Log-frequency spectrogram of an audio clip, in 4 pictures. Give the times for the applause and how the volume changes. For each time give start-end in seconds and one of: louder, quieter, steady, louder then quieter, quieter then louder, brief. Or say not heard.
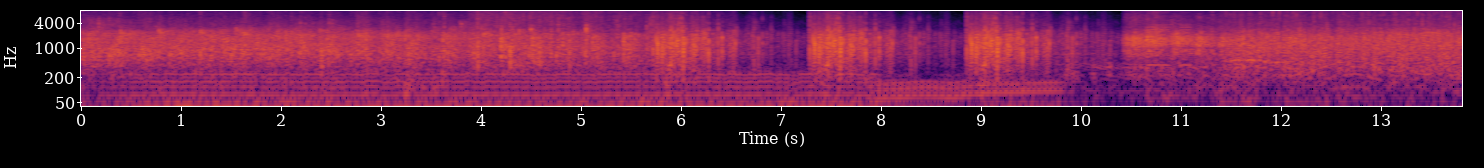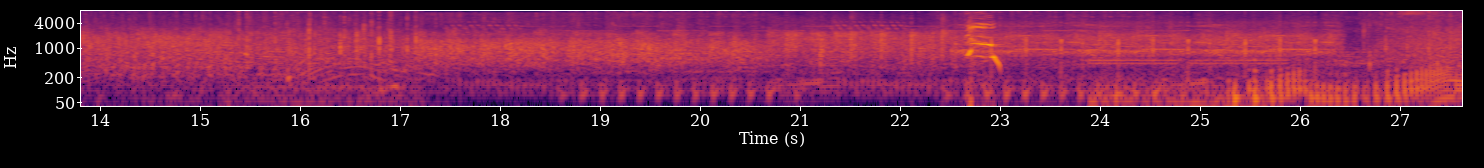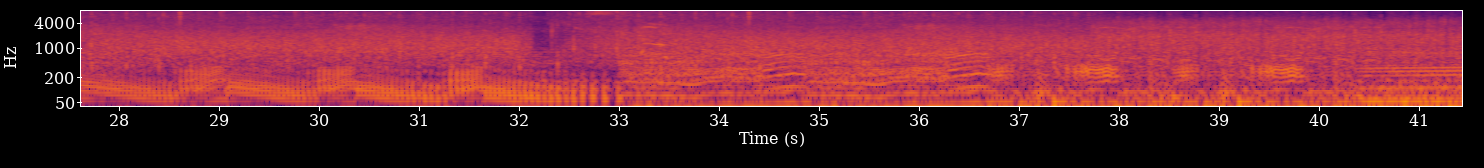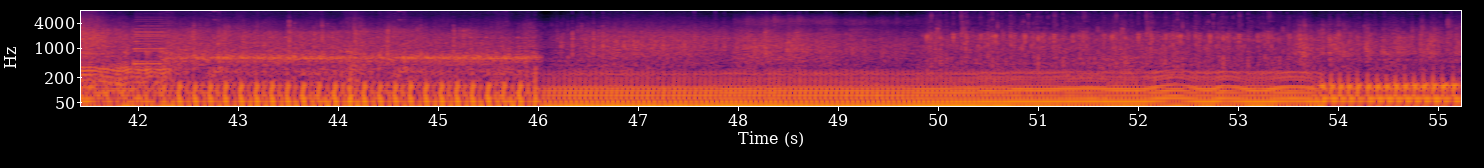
0.0-55.2 quieter.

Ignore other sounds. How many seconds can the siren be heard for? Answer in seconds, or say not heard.
not heard.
